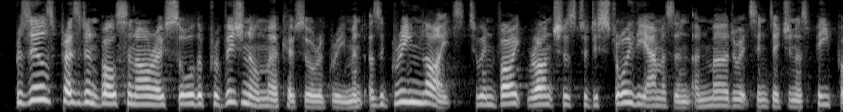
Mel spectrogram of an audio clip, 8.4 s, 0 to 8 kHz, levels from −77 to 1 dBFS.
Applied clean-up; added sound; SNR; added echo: none; none; none; none.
